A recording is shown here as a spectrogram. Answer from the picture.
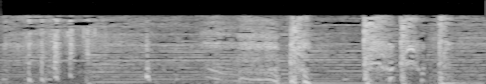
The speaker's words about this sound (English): Excuse me. That's not a cold cough. That's a, not being able to contain my combo. Any longer cough. Combo cough.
